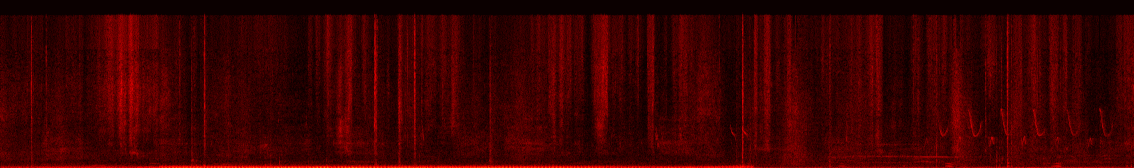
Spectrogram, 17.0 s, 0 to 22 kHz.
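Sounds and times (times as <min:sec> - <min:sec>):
light clicks and scrapes: 0:00.3 - 0:04.2
small engine chugging: 0:00.8 - 0:16.9.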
